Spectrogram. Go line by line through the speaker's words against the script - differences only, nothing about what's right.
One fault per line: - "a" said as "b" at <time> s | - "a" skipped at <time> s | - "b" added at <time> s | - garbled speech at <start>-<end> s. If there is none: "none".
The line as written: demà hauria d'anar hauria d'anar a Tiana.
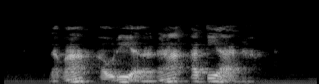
- "hauria d'anar" skipped at 1.7 s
